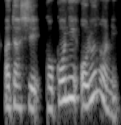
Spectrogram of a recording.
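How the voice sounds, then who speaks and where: A woman's voice: fairly high pitch, animated, normal speed, warm tone, husky. A woman voicing a dying young girl who asks faintly for her parents in Hiroshima dialect. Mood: faint wistful. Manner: faint, wistful.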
